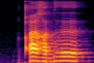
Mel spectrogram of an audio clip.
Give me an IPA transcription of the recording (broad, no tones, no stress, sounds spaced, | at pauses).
qʼ i ʁ ɐ ɡʱ ɘ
